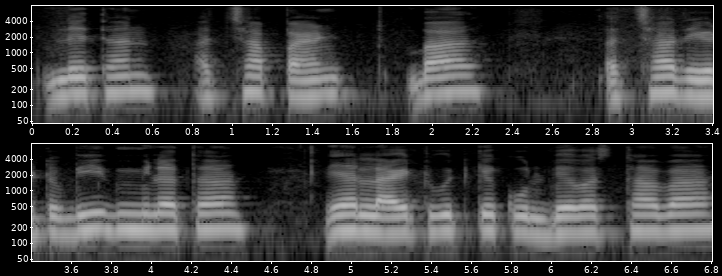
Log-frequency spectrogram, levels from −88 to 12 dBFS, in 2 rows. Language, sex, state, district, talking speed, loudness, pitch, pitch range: Bhojpuri, male, Jharkhand, Sahebganj, 105 wpm, -26 LUFS, 175 Hz, 160-180 Hz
